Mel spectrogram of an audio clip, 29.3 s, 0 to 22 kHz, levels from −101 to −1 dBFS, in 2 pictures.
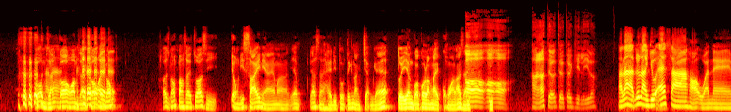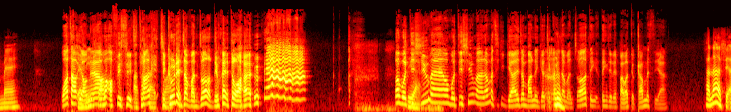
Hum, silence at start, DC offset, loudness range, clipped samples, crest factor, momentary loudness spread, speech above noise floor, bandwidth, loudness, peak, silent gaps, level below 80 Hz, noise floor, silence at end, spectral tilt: none; 0.35 s; under 0.1%; 9 LU; under 0.1%; 22 dB; 16 LU; 49 dB; 16 kHz; -20 LUFS; 0 dBFS; none; -52 dBFS; -70 dBFS; 0 s; -4.5 dB/octave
